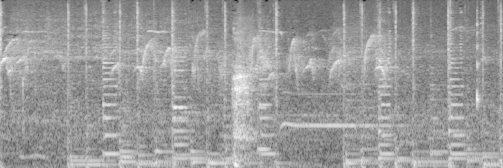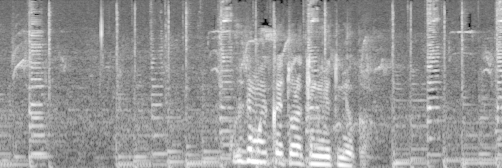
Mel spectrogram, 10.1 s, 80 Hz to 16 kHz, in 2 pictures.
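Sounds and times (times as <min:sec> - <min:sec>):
background music with light beat: 0:00.0 - 0:10.0
birds chirping: 0:00.0 - 0:10.0.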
